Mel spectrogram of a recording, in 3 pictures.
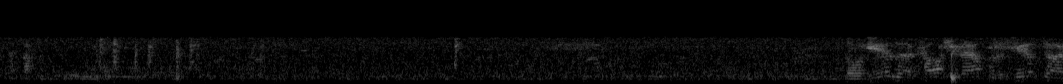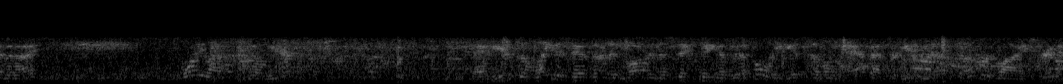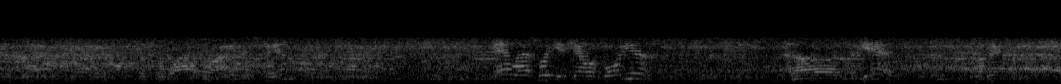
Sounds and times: Speech: 8.4s - 11.1s, 12.4s - 13.6s, 15.4s - 21.6s, 22.7s - 24.3s, 26.2s - 27.8s, 29.1s - 30.2s.

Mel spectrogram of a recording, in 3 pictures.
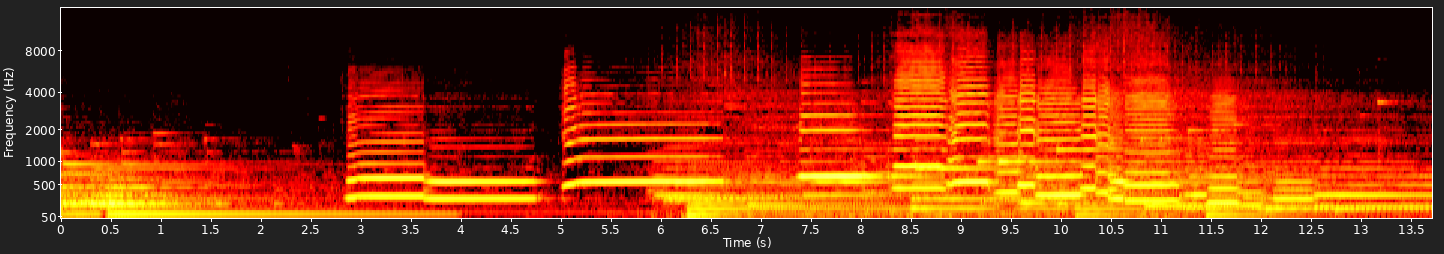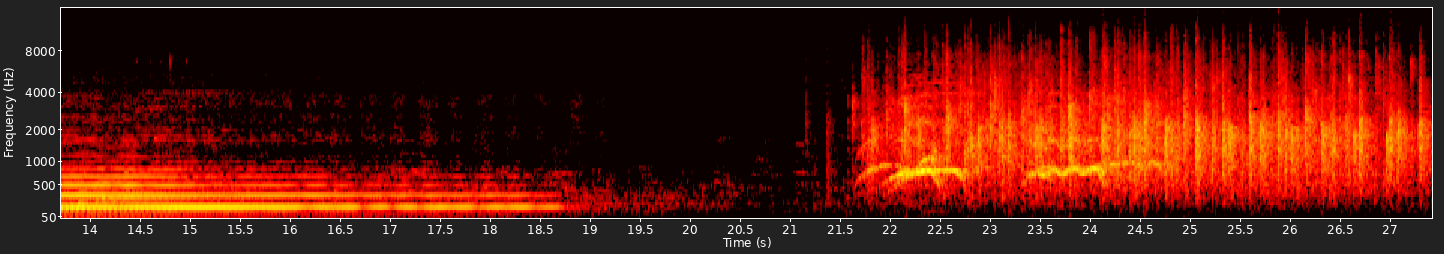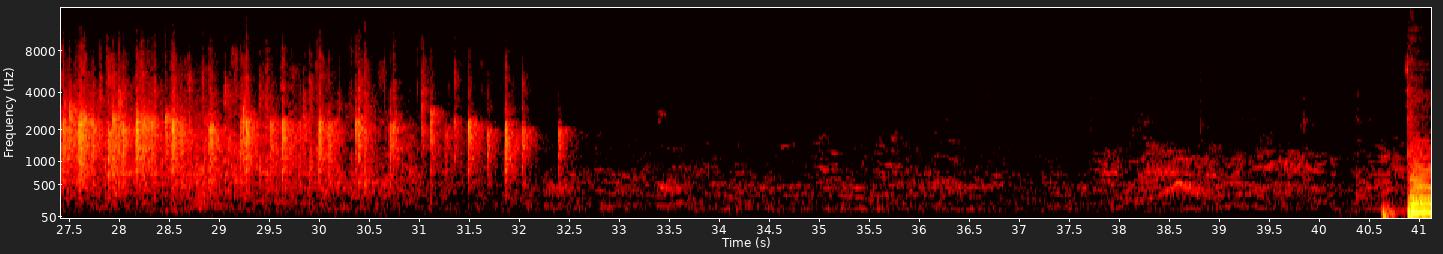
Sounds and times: Brass instrument: 2.8s - 19.4s, 40.9s - 41.1s
Saxophone: 2.8s - 19.6s.

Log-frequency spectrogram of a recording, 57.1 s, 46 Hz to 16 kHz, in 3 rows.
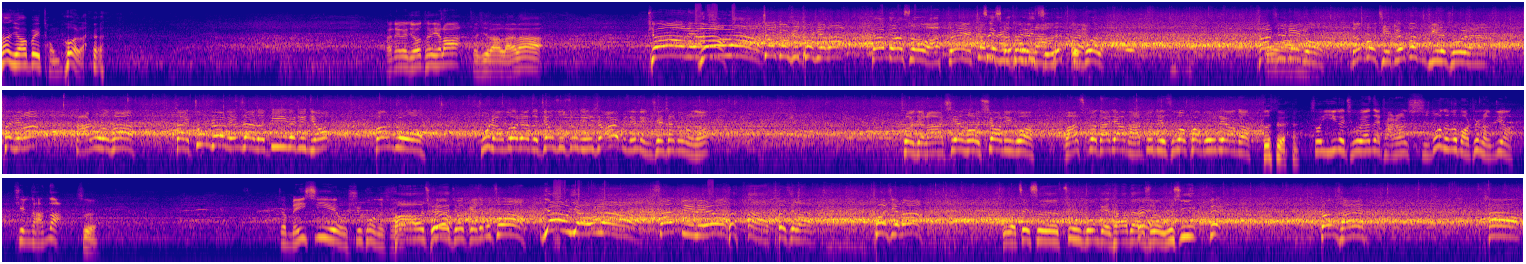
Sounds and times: Speech: 0.0s - 1.3s, 4.8s - 6.8s, 8.1s - 14.2s, 15.7s - 23.1s, 23.7s - 24.4s, 25.0s - 27.9s, 30.3s - 39.3s, 41.5s - 48.2s, 49.0s - 49.6s, 50.6s - 53.4s, 54.6s - 55.1s, 56.6s - 57.0s.

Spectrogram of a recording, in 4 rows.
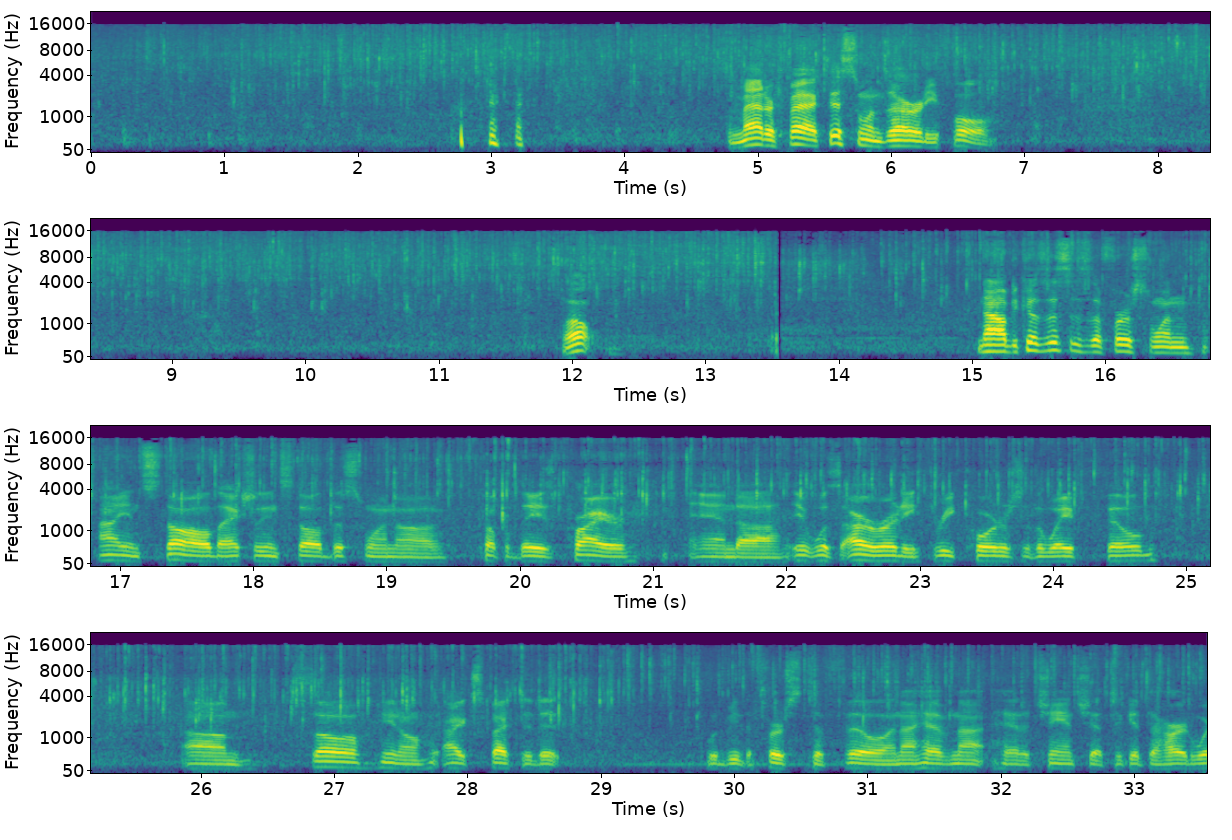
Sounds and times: Raindrop: 0.0s - 33.5s.

